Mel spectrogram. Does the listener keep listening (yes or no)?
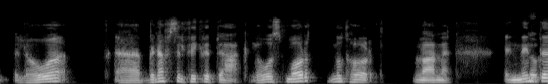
yes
